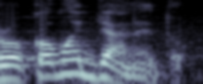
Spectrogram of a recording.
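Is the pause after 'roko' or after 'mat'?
after mat. The pause comes after 'mat'.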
